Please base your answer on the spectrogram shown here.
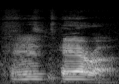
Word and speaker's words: Pantera: You still said it wrong. Pantera. Pantera.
